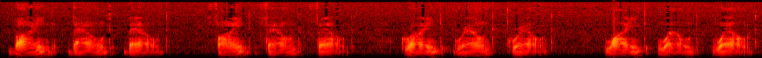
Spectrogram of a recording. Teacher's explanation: and you'll see the sound shifts here with verbs like find they involve a vowel change in the past and the past participle from i to ow the consonant sounds remain the same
